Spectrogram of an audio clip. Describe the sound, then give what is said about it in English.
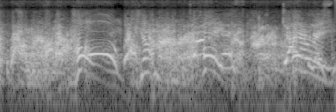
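A dog, Laird Douglas of Heatherscote, growls and lets out a rapid string of high, sharp yips and whiny yelps, fairly loud, with voices talking over the commotion as it is told to let go of a man's leg. “He was a dog.”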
